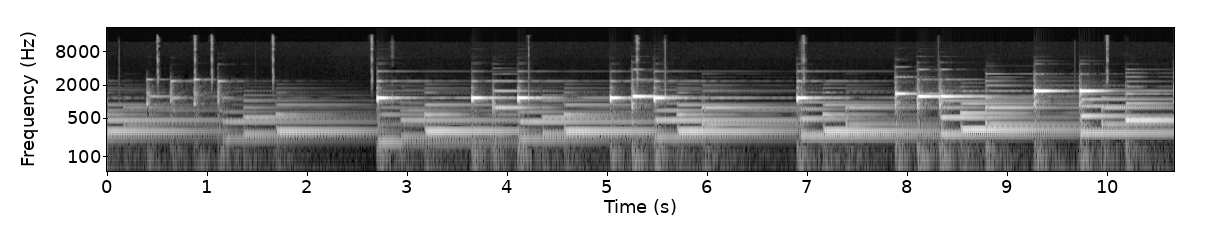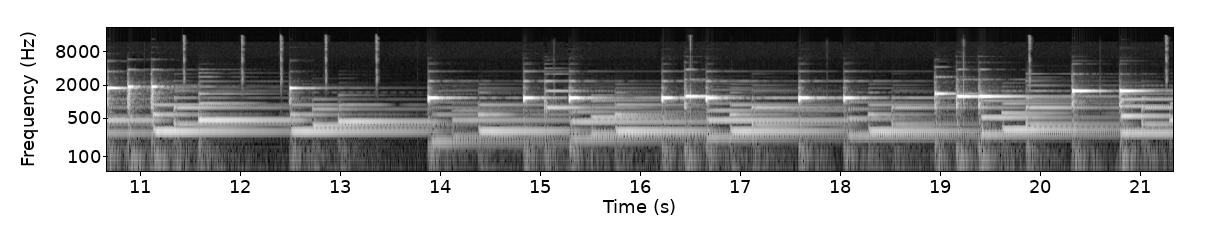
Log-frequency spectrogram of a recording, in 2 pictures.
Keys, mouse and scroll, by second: 10.0 right click, 19.5-19.8 scroll up 1, 19.9 alt+click, 21.0 alt+middle click, 21.2 alt+click.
